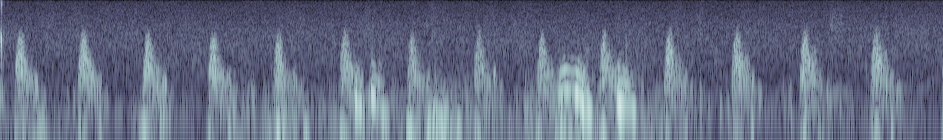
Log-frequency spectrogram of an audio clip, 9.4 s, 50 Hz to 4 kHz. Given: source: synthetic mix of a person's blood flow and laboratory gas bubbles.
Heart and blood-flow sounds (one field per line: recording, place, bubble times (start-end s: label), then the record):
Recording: Doppler ultrasound of blood flow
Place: subclavian vein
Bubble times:
0.00-0.05 s: bubbles
From the record:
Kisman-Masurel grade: 113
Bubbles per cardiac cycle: 1 to 2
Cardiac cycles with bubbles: 1 to 10%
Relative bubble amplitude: loud (0.450 to 0.775)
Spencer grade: 1 (occasional bubble signal discernible with the cardiac motion signal, with majority of cardiac periods free of bubbles)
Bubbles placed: anywhere in the cardiac cycle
